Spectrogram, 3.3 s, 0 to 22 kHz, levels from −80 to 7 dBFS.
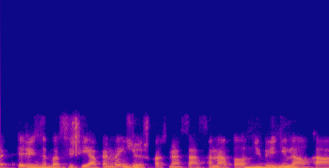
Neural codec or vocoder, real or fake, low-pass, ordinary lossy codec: codec, 24 kHz, 0.9 kbps, WavTokenizer, medium music audio release; fake; 7.2 kHz; Opus, 16 kbps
